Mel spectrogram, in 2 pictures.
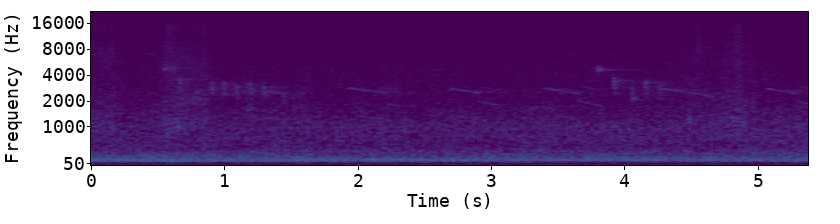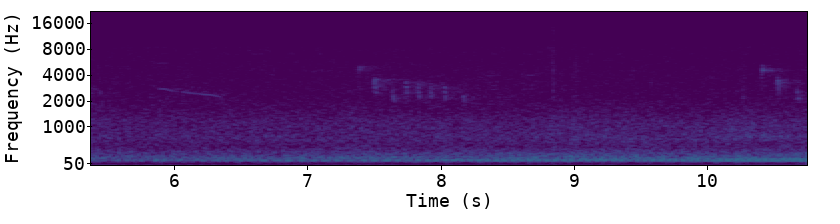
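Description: Faint bird calls: short downward-sliding chirps about once a second, and now and then a call that opens with a high note and runs down in a quick series of notes, over a low steady hum.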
